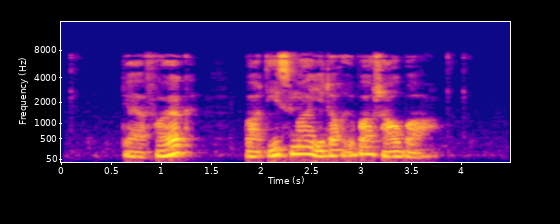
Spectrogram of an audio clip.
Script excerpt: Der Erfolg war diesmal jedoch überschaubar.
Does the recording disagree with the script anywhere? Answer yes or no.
no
